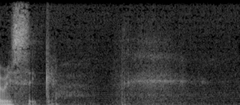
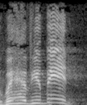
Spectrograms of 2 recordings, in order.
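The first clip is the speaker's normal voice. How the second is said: loud, high-pitched demand; high, hammed-up scolding yell; angry mother's shout; 9 semitones higher, 11 dB louder than usual. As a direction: imitate mom yelling an accusation. Mother confronts son after baptism.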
